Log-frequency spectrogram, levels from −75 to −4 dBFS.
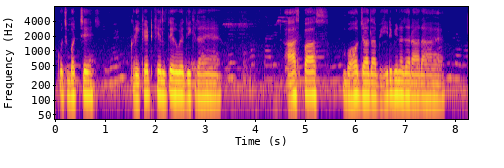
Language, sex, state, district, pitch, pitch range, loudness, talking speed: Hindi, male, Bihar, West Champaran, 120 Hz, 115-125 Hz, -15 LUFS, 130 wpm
